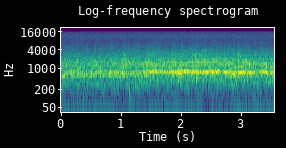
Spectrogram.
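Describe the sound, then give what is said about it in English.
A crowd at a packed City football ground applauds and cheers in an emotional welcome for a player on his last home appearance. The roar is steady and dense, swelling slightly midway and never breaking. “An emotional welcome from a packed City ground.”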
